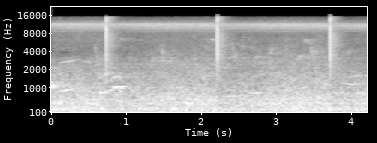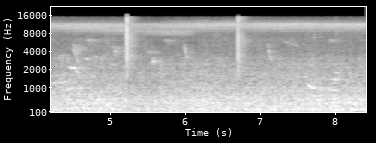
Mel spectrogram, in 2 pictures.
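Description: Outdoor ambience with a steady high-pitched hiss and a sharp click that repeats evenly about every second and a half, with a few faint short chirps.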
